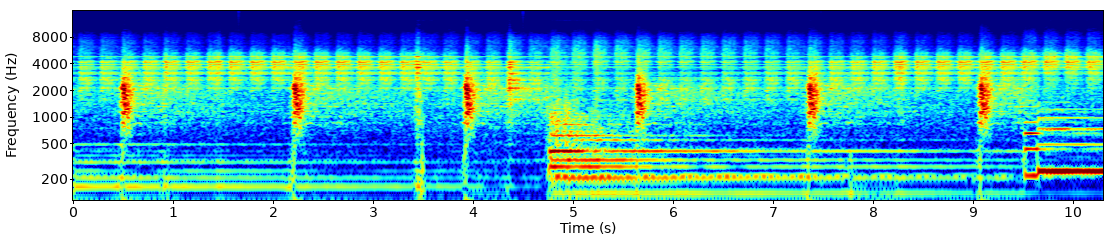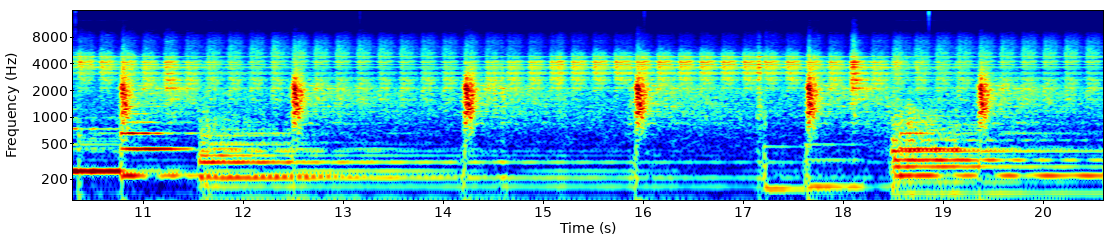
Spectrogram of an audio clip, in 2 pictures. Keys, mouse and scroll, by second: 4.9-6.1 drag, 6.1 scroll down 1, 6.5-8.1 drag, 8.8 click, 9.4-9.8 scroll down 1, 9.8-11.3 drag, 11.3 scroll down 1, 11.5 scroll up 1, 11.7-12.3 scroll down 1, 12.3 scroll up 1, 12.4 click, 13.3 scroll down 1, 13.6 click, 14.2 click, 14.5 scroll down 1, 14.7 click, 16.4 scroll down 1, 16.7 click, 17.2 scroll down 1, 17.6 click, 18.7 scroll down 1, 18.8 click, 19.4 click, 19.9-20.6 drag.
